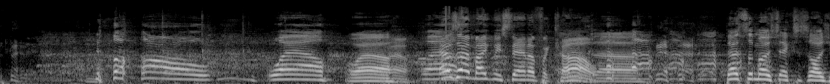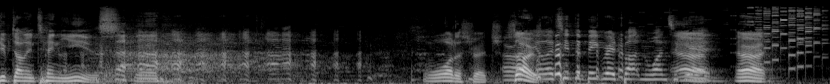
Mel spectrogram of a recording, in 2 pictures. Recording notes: We're back in Brisbane for another HUGE live show in a future condemned building!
